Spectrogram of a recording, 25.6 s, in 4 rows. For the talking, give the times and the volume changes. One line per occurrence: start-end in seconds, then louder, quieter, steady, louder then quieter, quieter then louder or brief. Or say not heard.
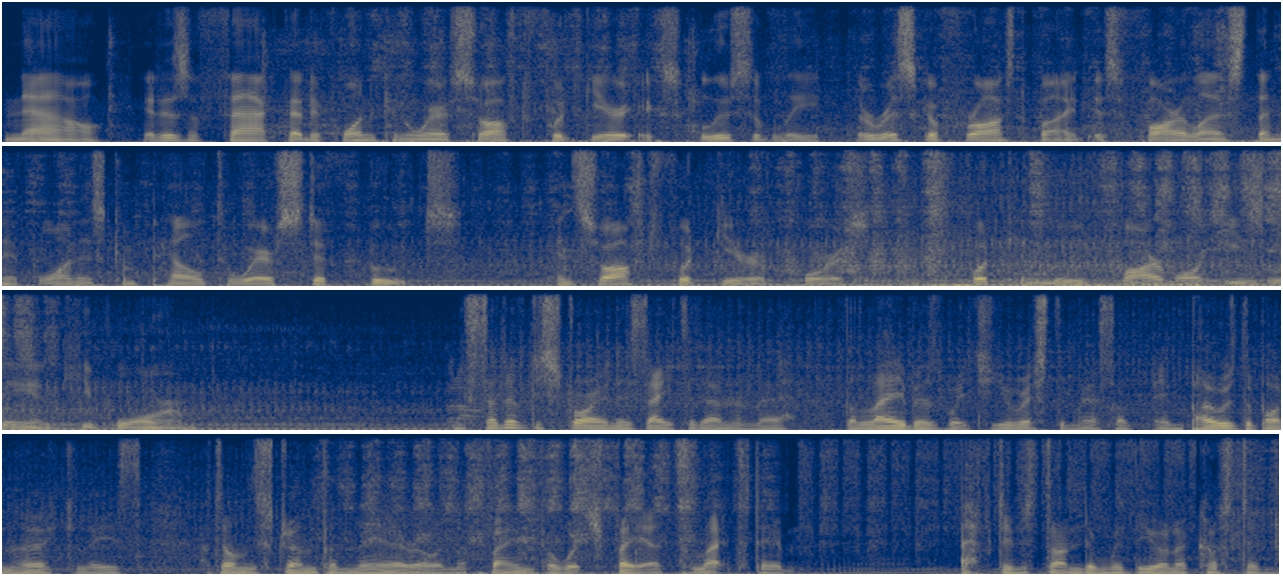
0.0-13.8 steady
15.0-23.3 steady
23.9-25.5 brief.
